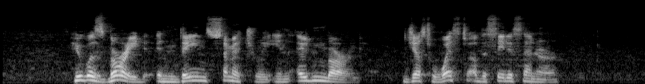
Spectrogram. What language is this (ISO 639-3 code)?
eng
